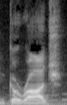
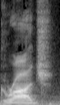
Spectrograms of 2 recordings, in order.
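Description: First: The first vowel is clearly pronounced. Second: The first vowel is dropped or reduced. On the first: "pronounce the extra A in there" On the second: "a pretty normal way of saying that"

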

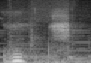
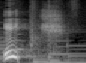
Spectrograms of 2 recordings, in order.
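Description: First: It is said softly. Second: It is said loudly.

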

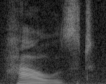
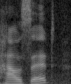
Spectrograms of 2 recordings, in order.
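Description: First: One syllable ending in a z sound. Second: The ending is said as an extra syllable. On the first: The speaker calls it right. "It's more of a z at the end" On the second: The speaker calls it wrong. "It's a silent E, not housed"

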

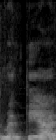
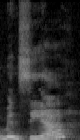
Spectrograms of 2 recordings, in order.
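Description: First: The c is pronounced like a th sound. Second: The c is pronounced like an s sound. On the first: "is how they would do it in Spain" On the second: "is how you would pronounce it in English"

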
